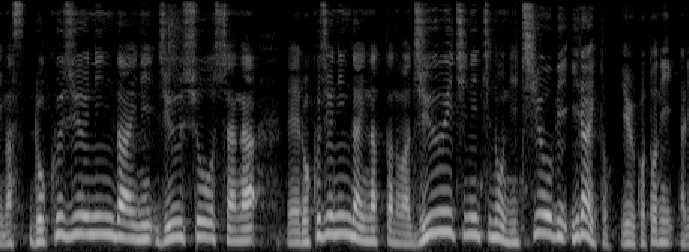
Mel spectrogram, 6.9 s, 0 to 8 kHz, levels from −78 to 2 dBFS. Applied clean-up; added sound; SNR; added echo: none; none; none; none.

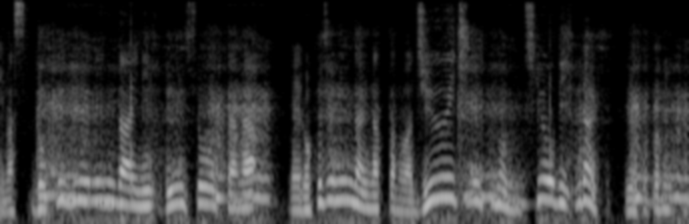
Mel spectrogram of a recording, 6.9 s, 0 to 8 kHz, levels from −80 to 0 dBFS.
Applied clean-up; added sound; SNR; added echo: neural mask model RNNoise.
